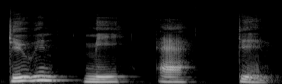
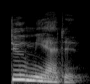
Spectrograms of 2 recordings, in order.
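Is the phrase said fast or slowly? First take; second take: slowly; fast. First: The phrase is said slowly. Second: The phrase is said fast. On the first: "So slowly" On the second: "And at full speed"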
